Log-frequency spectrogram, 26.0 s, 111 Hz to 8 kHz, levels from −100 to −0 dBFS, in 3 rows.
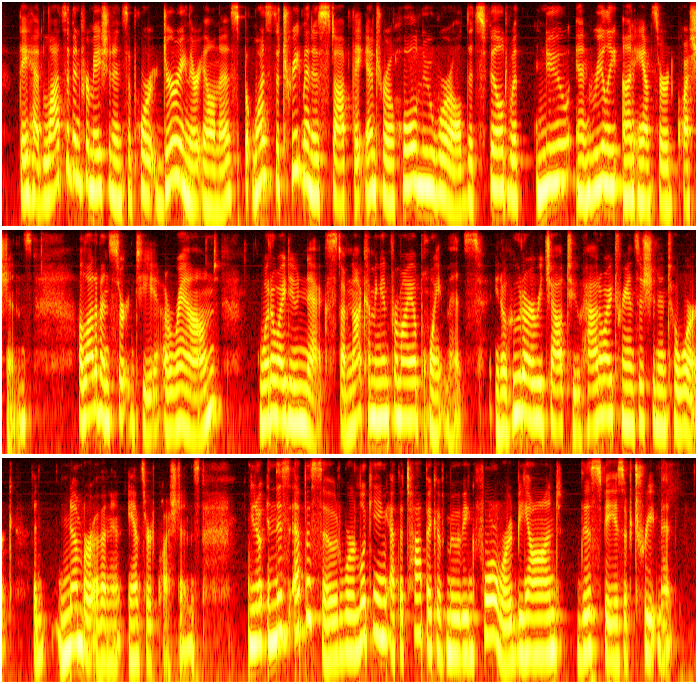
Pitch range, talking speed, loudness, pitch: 185-225 Hz, 195 wpm, -17 LUFS, 200 Hz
